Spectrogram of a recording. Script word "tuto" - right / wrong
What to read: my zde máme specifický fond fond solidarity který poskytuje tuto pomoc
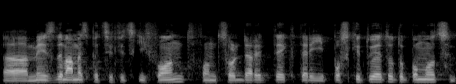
right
